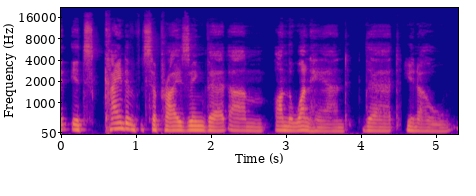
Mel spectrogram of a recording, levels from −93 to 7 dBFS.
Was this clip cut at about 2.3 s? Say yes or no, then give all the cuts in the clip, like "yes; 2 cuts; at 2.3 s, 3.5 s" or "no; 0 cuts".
no; 1 cut; at 1.1 s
